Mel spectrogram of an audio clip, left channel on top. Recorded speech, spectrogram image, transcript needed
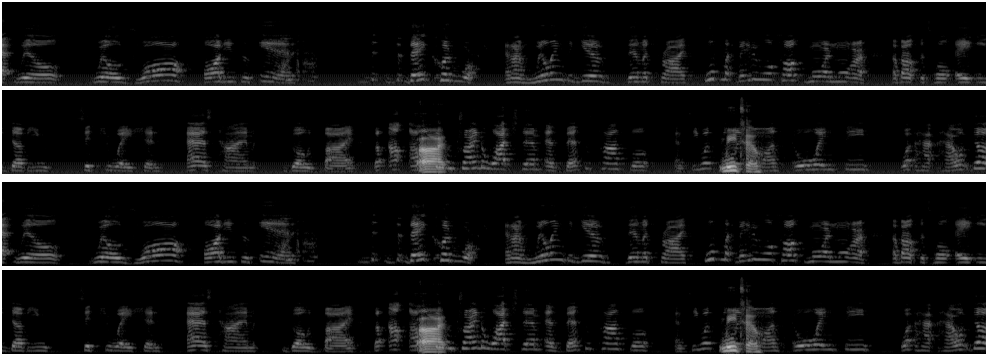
will draw audiences in. They could work, and I'm willing to give them a try. Maybe we'll talk more and more about this whole AEW situation as time goes by, but I'll be trying to watch them as best as possible and see what's going on, and we'll wait and see how it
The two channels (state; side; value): noise; left; hum, 23 dB below the sound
